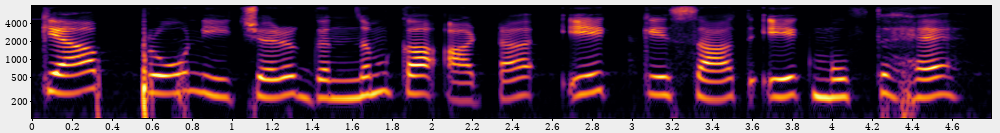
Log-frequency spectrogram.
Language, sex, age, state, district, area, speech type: Urdu, female, 18-30, Delhi, East Delhi, urban, read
